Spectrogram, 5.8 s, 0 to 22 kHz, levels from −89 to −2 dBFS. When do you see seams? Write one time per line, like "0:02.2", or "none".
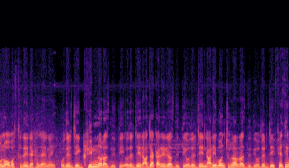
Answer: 0:01.1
